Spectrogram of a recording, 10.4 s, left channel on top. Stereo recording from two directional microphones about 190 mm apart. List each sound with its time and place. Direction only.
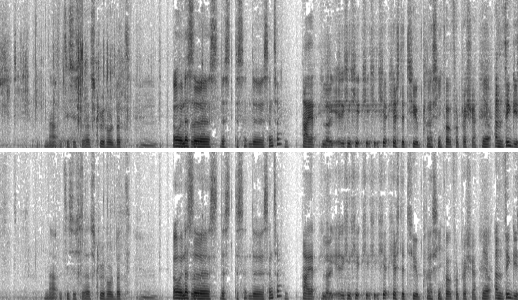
0.9 s a man's voice: 25° right (ahead or behind)
3.4 s a man's voice: 10° right (ahead or behind); by 8.4 s 30° right (ahead or behind)
8.5 s speech: 5° right (ahead or behind)
8.8 s a man's voice: 30° right (ahead or behind)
